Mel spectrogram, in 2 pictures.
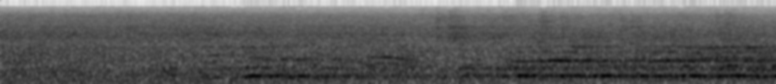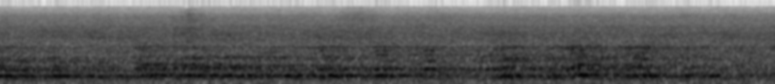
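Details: Cat, hungry, sitting and waiting for its owner, giving long, drawn-out meows that hold a steady, tonal pitch for several seconds, with faint overlapping calls and a low background hum.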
